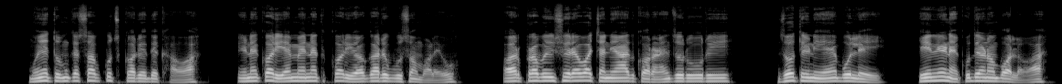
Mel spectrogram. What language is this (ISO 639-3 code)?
bfz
